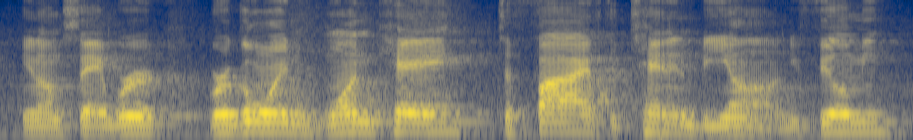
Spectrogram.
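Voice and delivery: usual speaking voice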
